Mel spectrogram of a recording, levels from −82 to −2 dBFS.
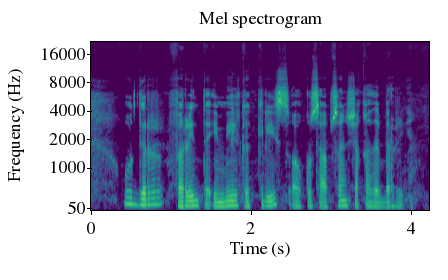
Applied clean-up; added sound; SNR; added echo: none; none; none; none.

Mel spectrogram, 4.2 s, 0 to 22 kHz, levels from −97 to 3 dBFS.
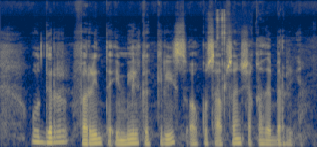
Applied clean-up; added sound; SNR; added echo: none; Crackle; 11 dB; none.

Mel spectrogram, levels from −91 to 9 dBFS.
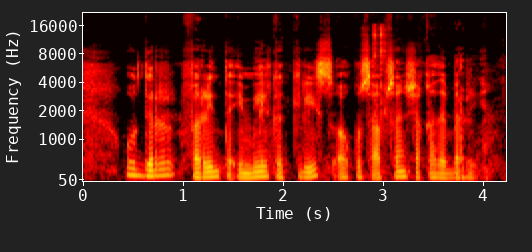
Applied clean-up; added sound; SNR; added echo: neural mask model Resemble Enhance denoiser.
